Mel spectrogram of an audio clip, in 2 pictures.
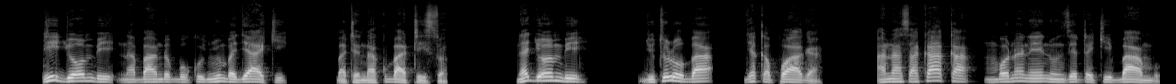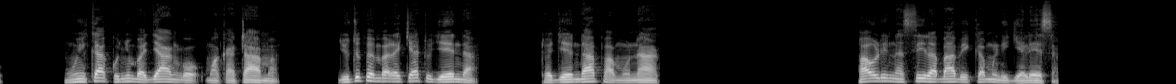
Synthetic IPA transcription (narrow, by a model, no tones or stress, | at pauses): ndiɟɔmbinabandubukuɲumbaɟaki | batɛndakubatiswa̰ | naɟɔmbi | ɟutuluba | ɟakapwaɡa̰ | anasakakam̩bɔnanɛnuɲd͡ʒɛtakibambu | ŋuhikakuɲumbaɟaŋɡɔmwakatama̰ | ɟutupɛmbalakiatuɟɛnda̰ | twaɟɛndapamunaku | paulinasilababikamiliɡɛlɛsa̰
